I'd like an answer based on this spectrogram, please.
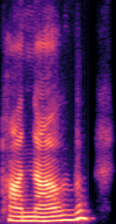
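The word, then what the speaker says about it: פָּנָיו: Make sure you can pronounce that. Panav. Yud Vav, Panav. the end is Av.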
